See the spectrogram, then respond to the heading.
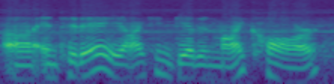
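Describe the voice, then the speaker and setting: Her low-pitched, expressive voice runs at a moderate pace as this middle-aged American radio host chats through conversational late-night talk. She's informal and full of anecdotes, heard over a noisy shortwave recording.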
